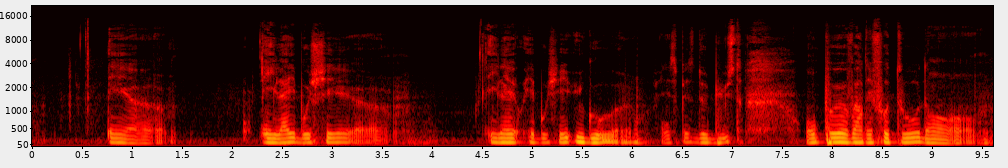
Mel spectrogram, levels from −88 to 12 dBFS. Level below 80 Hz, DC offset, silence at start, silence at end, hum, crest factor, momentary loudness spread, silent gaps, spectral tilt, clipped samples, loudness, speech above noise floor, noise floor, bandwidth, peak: -64 dBFS; under 0.1%; 0.55 s; 0 s; none; 18 dB; 17 LU; none; -7.5 dB/octave; under 0.1%; -33 LUFS; 34 dB; -66 dBFS; 13 kHz; -16 dBFS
